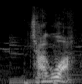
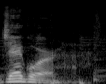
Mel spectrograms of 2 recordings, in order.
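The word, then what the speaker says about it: Jaguar: 원래 잘못된 영어로 제가 발음을 할게요. 우리 박희수 기자가 제대로 된 영어를 해주세요. 자, 벤츠. 벤츠 아니고요. 머시디스. 자구아. 자구 아니고요. 제구어.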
